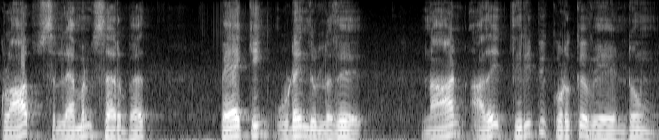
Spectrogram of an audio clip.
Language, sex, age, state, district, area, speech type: Tamil, male, 60+, Tamil Nadu, Erode, urban, read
